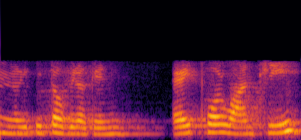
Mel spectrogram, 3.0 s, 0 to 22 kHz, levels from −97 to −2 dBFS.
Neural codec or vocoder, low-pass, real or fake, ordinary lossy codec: none; 3.6 kHz; real; AAC, 16 kbps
